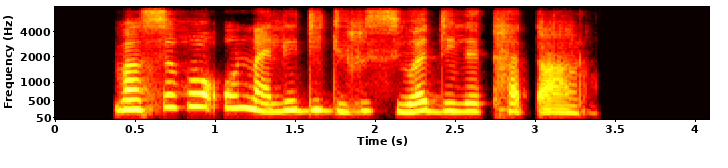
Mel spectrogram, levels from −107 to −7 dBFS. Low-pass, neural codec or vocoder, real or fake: 7.2 kHz; codec, 32 kHz, 1.9 kbps, SNAC; fake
